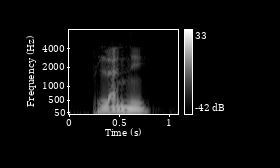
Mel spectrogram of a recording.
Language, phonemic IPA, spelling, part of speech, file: French, /pla.ne/, planer, verb, Fr-planer.ogg
- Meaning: 1. to glide, to hover 2. to be entranced, to be mesmerized 3. to be high 4. to be going well; to run smoothly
